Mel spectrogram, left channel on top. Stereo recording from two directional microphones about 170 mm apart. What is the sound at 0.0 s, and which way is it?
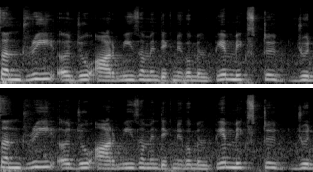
A woman's voice, 20° left (ahead or behind).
